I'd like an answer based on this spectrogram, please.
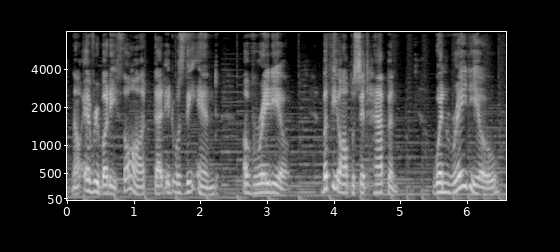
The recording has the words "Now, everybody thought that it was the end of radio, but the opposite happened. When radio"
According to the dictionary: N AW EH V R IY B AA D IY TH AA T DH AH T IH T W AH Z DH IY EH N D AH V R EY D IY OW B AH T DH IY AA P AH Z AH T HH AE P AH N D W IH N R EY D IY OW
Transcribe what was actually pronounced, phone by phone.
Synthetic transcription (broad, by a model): N AW EH V R IY B AA D IY TH AA T DH AH T IH T W AH Z DH IY EH N D AH V R EY D IY OW B AH T DH IY AA P AH Z AH T HH AE P AH N D W IH N R EY D IY OW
